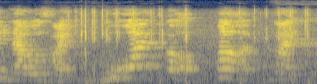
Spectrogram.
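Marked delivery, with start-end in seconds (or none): 0.8-2.0 high, drawn-out incredulous outburst; retold bafflement. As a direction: act out slow, high-pitched disbelief. Retold baffled reaction to accusation.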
